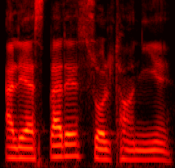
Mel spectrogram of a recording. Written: Ali Asghar Soltanieh

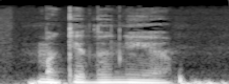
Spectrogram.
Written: Makedonia

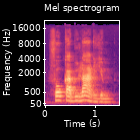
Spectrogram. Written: vocabularium

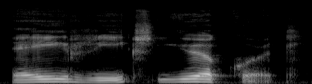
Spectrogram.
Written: Eiríksjökull

